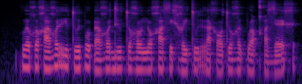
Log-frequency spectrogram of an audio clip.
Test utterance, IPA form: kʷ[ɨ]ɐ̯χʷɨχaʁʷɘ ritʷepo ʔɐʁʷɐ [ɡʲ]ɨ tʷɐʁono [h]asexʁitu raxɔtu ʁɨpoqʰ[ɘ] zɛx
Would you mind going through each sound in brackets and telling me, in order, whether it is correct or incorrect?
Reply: incorrect, incorrect, incorrect, correct

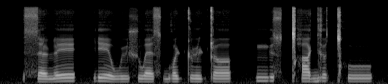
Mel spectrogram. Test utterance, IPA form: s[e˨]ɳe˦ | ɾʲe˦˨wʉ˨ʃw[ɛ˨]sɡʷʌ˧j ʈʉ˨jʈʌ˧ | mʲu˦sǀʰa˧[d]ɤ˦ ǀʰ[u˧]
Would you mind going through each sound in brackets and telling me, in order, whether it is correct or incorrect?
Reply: incorrect, correct, incorrect, correct

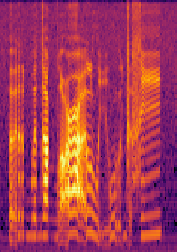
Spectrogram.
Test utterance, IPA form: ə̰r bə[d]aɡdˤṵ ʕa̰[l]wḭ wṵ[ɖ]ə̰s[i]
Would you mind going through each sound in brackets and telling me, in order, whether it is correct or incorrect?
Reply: correct, correct, incorrect, correct

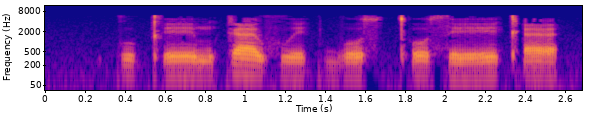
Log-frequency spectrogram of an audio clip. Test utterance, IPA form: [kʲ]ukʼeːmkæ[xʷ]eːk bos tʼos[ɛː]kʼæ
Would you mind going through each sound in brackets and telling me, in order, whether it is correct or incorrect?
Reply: incorrect, correct, incorrect

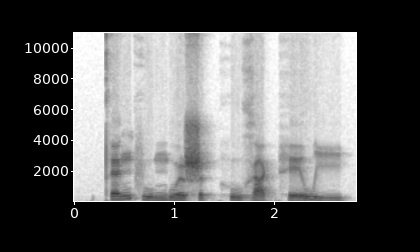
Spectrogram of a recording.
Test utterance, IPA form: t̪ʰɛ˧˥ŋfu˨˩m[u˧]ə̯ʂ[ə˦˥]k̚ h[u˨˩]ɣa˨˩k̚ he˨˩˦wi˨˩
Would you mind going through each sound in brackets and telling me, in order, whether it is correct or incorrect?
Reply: incorrect, incorrect, correct

